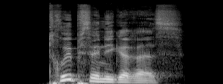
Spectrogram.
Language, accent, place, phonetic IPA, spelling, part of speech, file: German, Germany, Berlin, [ˈtʁyːpˌzɪnɪɡəʁəs], trübsinnigeres, adjective, De-trübsinnigeres.ogg
- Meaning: strong/mixed nominative/accusative neuter singular comparative degree of trübsinnig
